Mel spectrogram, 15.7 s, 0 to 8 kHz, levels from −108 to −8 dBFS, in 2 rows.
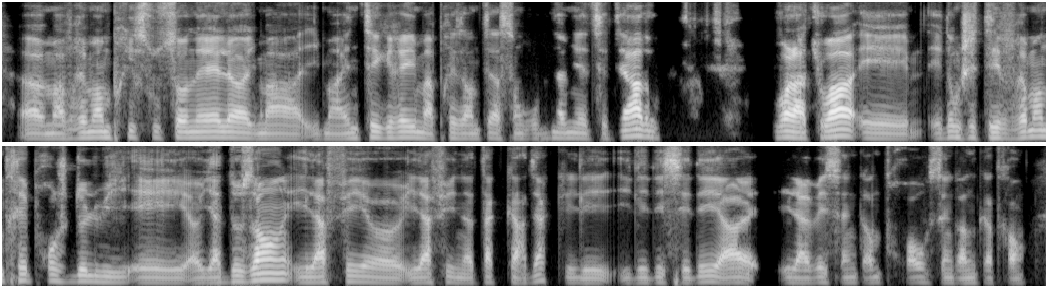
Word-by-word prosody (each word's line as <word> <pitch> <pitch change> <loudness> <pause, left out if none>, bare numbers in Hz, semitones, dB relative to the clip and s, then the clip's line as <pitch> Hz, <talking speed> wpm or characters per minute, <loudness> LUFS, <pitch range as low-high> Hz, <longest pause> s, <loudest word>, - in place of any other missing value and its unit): m'a 95 0 -1
vraiment 110 +5 -2
pris 125 +1 -7
sous 115 0 +3
son 115 0 +2
aile, 115 0 +4
il 95 - -6
m'a 95 -1 -3
il 90 - -13
m'a 90 -1 -7
intégré, 110 +4 +1
il 115 - -1
m'a - - -1
présenté 95 -3 -6
à - - -2
son 95 - +1
groupe 95 +1 -18
d'amis 105 0 -5
et - - -5
cetera 140 +3 +6
don 130 - -6 0.9
voilà, 115 -2 +8
tu - - -5
vois 140 +2 +11
et 95 -3 -2
et 100 - -7
donc 120 0 -5
j'étais 110 -1 +3
vraiment 115 +7 -2
très 135 +1 -2
proche 120 -5 -6
de 120 - -3
lui 105 -3 -7
et 90 -1 -3
il 90 - -7
y - - -3
a - - 0
2 115 +5 0
ans, 145 +1 +5
il 100 -6 -7
a 100 - +3
fait, 110 +1 -5
heu, 95 -3 -5
il 95 - -7
a 95 - +1
fait 105 - -6
une 95 - -12
attaque 90 - -6
cardiaque, - - -5
il 95 -1 -13
est 85 -2 -8
il 90 +1 -13
est 95 - -10
décédé 100 +3 +2
à 100 - +2 0.3
il - - -9
avait 90 +3 -2
53 95 0 -5
ou 100 - -13
54 90 -1 -7
ans - - -9
100 Hz, 235 wpm, -26 LUFS, 95-115 Hz, 0.9 s, vois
